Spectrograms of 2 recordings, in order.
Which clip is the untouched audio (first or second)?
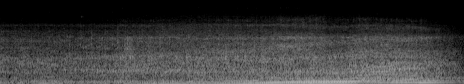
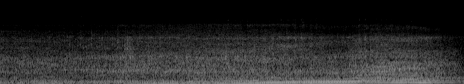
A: first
